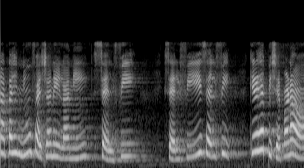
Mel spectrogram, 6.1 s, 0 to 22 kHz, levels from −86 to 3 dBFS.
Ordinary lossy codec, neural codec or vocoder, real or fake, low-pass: none; none; real; none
